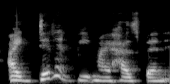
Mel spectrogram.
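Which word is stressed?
didn't. The word didn't carries the main stress. The act never happened at all. "implied you didn't"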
